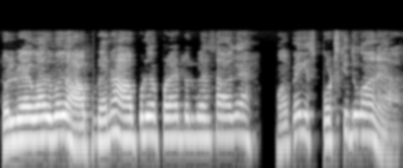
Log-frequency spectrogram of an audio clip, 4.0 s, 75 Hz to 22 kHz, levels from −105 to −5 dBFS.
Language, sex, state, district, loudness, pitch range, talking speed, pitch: Hindi, male, Uttar Pradesh, Jyotiba Phule Nagar, -15 LUFS, 190-220 Hz, 250 wpm, 210 Hz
